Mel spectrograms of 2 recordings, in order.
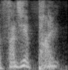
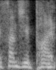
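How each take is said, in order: First: "pint" with a hard, spat final T; "Fancy a pint" with an aggressive "pint"; punched pint. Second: Said in the usual way. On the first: Shown as a demonstration. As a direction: bite off the T in "pint". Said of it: "He'll go, like that". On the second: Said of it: "he doesn't say".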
